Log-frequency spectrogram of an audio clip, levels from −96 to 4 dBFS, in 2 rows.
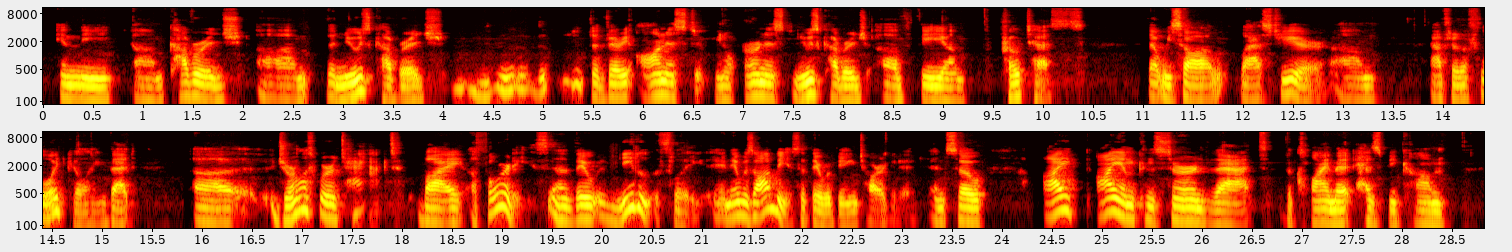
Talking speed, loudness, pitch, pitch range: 130 wpm, -25 LUFS, 115 Hz, 110-135 Hz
